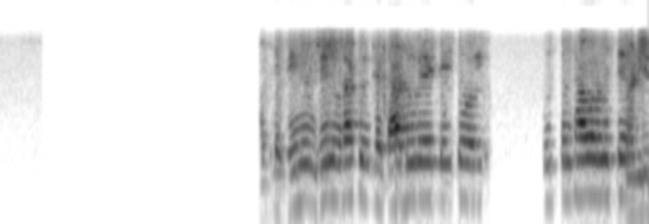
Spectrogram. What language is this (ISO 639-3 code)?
guj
